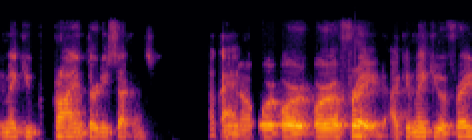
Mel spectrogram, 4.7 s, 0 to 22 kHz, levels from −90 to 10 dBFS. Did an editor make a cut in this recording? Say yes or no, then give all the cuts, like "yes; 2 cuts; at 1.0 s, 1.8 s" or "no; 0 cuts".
no; 0 cuts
